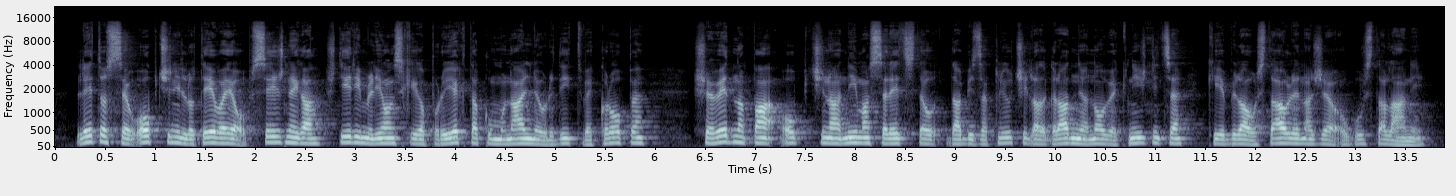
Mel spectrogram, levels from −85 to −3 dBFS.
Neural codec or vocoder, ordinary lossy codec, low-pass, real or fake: none; none; 14.4 kHz; real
